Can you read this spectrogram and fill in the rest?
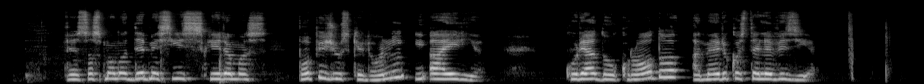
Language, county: Lithuanian, Vilnius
